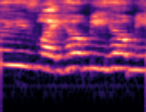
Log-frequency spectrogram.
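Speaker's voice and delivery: acted-out, breathless, high-pitched, desperate pleading tone. Retelling labor contractions that made it hard to breathe and talk: imitating her own begging. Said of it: "I'm begging".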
